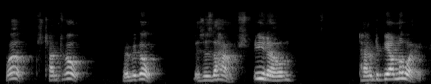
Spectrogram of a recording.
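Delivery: understated, uninvolved line reading; just saying lines. Retold or imitated. Imitating the British beaver, just saying his lines. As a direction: imitate an actor merely reciting. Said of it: "he's just saying his lines".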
